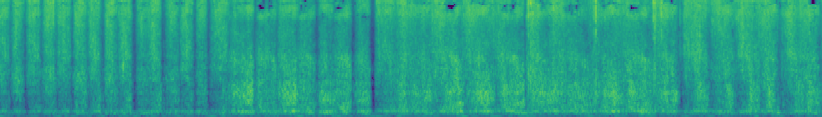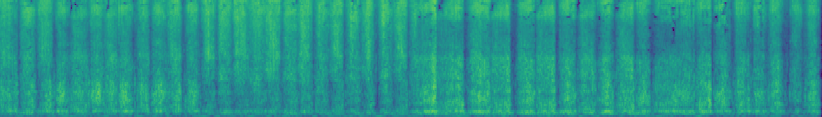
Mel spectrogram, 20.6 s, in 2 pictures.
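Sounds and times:
nails scratching fast across a microphone cover: 0.0s - 20.5s.

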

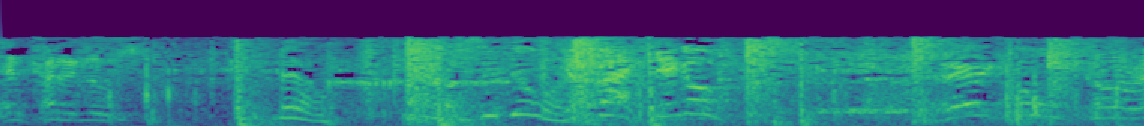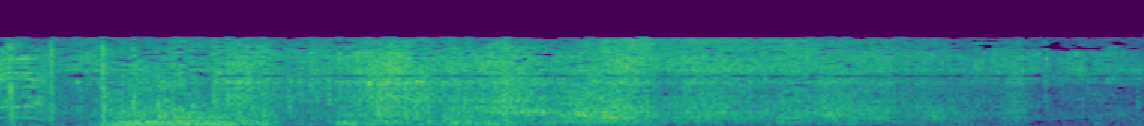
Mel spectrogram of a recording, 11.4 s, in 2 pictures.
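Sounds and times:
speech: 0.0s - 5.8s
big wooden beam crashing down over a door: 1.2s - 9.5s.

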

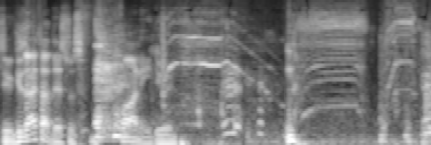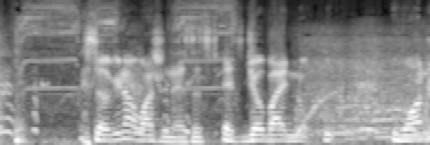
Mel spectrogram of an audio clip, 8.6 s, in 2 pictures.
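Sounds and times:
speech: 0.0s - 3.1s, 5.2s - 8.6s
laughter: 0.6s - 3.2s, 4.1s - 6.8s
robotic servo whirring: 1.6s - 2.2s, 2.9s - 6.8s
electronic sweeping tones: 3.0s - 6.8s.

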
